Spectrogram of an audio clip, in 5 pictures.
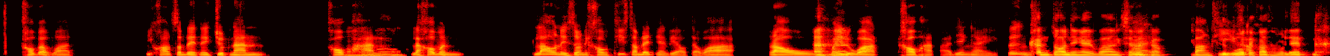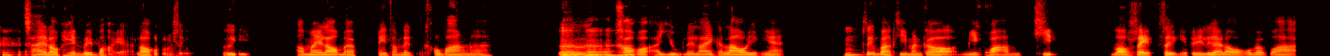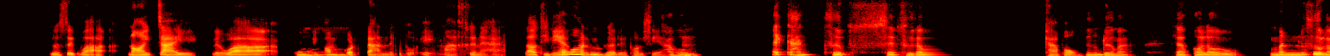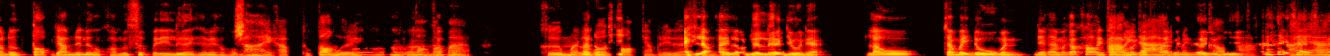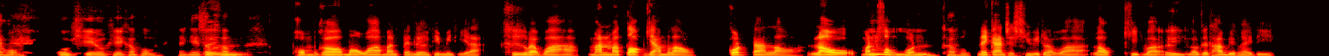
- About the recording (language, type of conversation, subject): Thai, podcast, คุณเคยลองดีท็อกซ์ดิจิทัลไหม และผลเป็นอย่างไรบ้าง?
- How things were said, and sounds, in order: other background noise; chuckle; other noise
